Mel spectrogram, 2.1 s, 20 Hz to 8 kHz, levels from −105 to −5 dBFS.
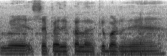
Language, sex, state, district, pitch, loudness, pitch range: Hindi, male, Uttar Pradesh, Shamli, 105 Hz, -19 LUFS, 100-110 Hz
